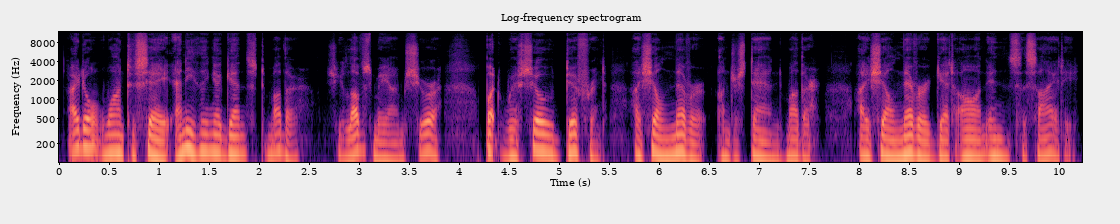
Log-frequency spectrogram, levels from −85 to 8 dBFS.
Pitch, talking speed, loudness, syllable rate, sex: 120 Hz, 170 wpm, -18 LUFS, 5.1 syllables/s, male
